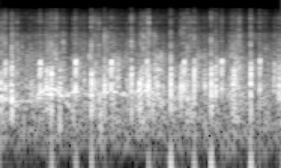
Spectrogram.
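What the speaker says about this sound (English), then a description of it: "We should give them an applause." A small group at the opening day ceremony for the Untamed ride at Canobie Lake Park claps in scattered, uneven bursts, fairly close and moderately loud, with a murmur of voices underneath.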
